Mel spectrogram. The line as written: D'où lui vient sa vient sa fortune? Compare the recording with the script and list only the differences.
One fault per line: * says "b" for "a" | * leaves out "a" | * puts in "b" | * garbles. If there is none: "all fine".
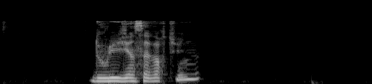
* leaves out "vient sa"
